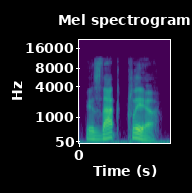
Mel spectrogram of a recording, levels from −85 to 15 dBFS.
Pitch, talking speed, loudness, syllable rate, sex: 120 Hz, 155 wpm, -18 LUFS, 3.7 syllables/s, male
